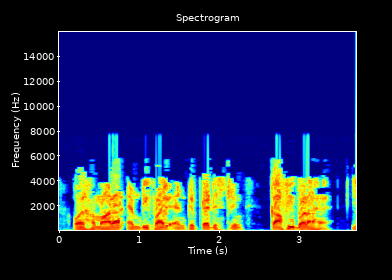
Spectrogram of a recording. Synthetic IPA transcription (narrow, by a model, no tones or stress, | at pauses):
ɔːɾɦɐmaːɾaʔɛːmɖiːfʰaːɪɾɛ̰̃ːɳɖkɾɪp̚ʈaɖɪsʈɾɪ̃ŋ | kaːfibɐɽaɦɛ̰ː | j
